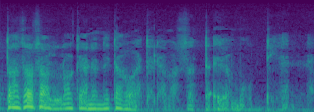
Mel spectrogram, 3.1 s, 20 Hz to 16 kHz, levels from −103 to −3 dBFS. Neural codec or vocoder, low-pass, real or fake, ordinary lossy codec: none; 14.4 kHz; real; AAC, 48 kbps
